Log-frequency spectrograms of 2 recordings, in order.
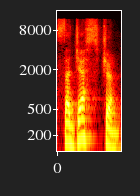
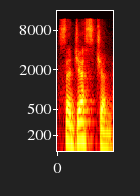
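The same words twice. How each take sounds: The two takes are said the same way.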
